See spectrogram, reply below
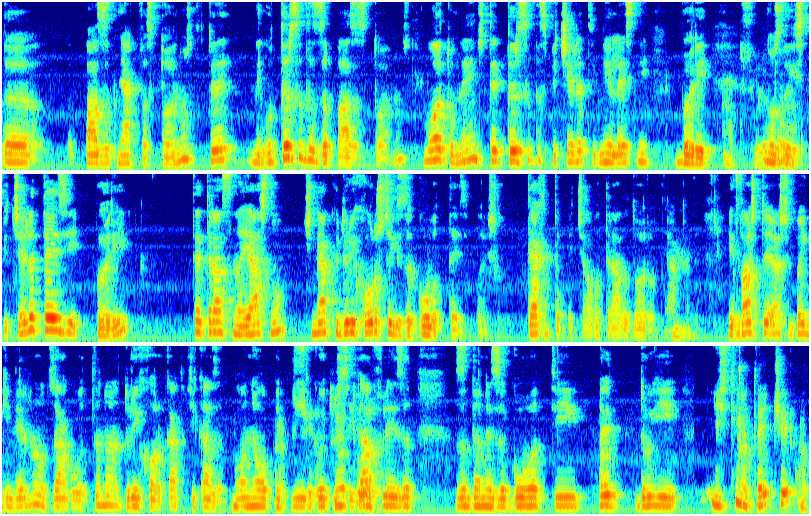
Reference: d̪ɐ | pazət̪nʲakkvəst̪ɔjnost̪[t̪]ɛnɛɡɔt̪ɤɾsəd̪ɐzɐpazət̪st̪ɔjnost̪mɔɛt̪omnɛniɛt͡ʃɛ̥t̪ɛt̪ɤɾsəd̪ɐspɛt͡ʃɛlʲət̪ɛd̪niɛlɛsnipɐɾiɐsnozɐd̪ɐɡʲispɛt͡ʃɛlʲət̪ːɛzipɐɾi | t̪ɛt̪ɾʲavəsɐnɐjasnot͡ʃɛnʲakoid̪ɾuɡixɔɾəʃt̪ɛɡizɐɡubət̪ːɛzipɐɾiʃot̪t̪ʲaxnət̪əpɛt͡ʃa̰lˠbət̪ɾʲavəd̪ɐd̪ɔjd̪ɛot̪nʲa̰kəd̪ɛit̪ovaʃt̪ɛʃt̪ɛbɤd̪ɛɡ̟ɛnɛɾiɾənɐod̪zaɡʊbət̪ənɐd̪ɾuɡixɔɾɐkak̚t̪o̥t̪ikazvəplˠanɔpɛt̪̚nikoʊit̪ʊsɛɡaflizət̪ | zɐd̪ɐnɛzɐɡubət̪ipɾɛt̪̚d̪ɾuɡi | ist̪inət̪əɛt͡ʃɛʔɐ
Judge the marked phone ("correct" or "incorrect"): correct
